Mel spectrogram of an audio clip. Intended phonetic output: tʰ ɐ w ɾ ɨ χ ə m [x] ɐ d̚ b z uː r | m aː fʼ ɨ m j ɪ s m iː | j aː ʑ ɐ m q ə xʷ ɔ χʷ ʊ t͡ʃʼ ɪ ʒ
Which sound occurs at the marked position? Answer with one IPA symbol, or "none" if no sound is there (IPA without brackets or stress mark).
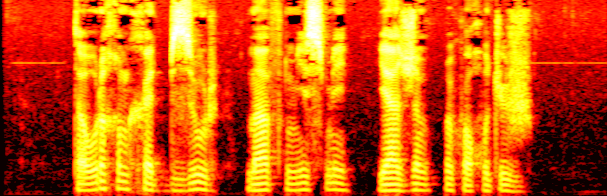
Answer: x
